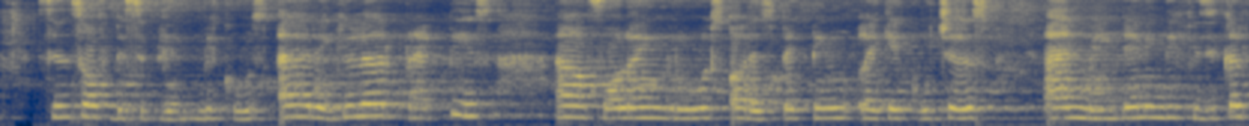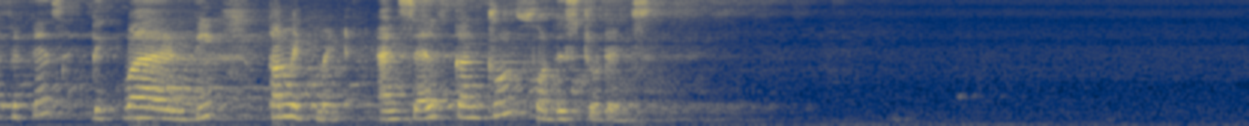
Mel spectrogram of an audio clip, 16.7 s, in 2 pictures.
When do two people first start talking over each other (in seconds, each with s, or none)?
none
